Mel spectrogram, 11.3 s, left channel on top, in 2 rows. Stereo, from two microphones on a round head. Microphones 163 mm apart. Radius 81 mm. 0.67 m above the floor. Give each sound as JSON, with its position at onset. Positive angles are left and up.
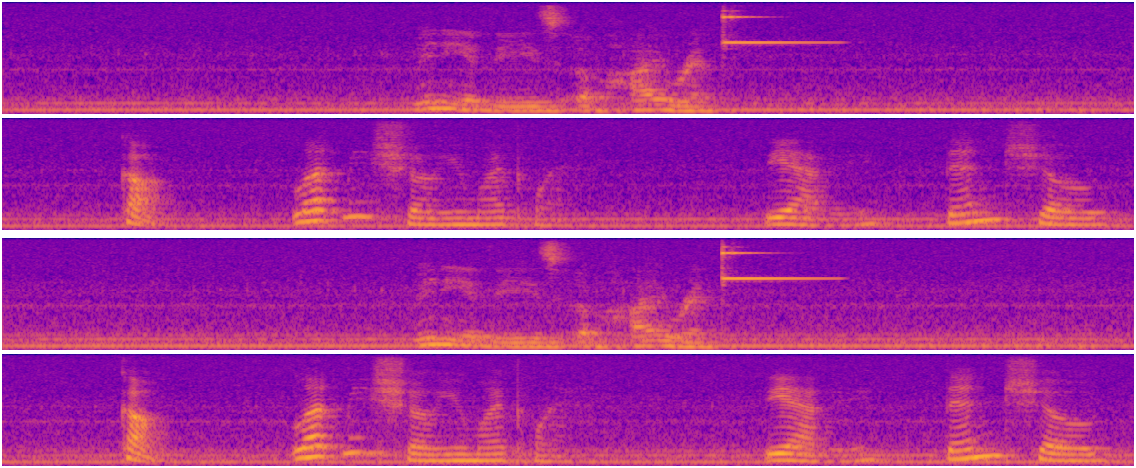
{"t": 2.0, "sound": "a man speaking", "side_deg": -5, "distance_m": 6.0}
{"t": 3.6, "sound": "a clink", "side_deg": -65, "distance_m": 2.0}
{"t": 6.2, "sound": "a woman speaking", "side_deg": -25, "distance_m": 0.6}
